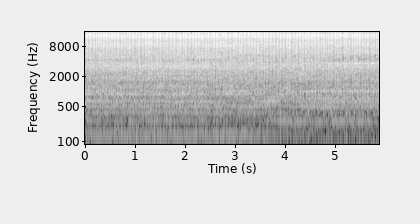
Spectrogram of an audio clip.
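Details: MCD XR5 71cc two-stroke (Taylor RC "Ghost Rider") after repairs to the kill switch, engine mount, gas tank and front brake linkage: high steady buzz with a fast even beat, no stumbling, running clean until out of gas. Owner is happy with performance; normal running.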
